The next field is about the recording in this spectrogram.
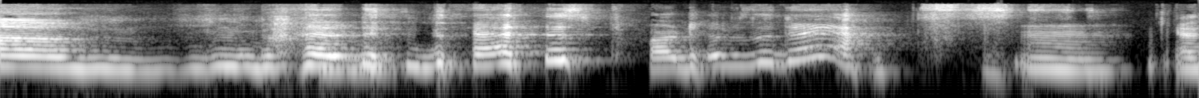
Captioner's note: laughs; laughs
